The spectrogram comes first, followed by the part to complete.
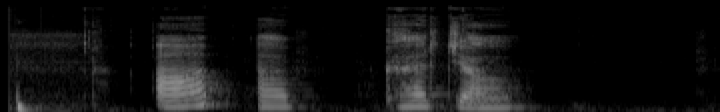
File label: Urdu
